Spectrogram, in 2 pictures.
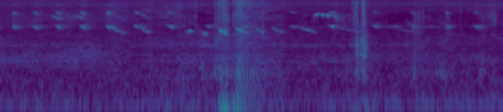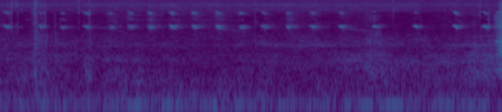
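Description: Thin, high bird chirps repeating steadily about four times a second. About two seconds in comes a quick run of falling chirps with a dull thump, and a sharp click follows a second later.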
